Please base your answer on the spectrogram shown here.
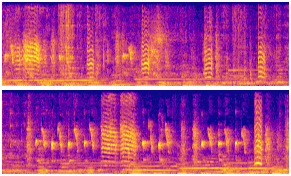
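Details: A captive-bred normal grey zebra finch chick of pied parents begs for food in quick bursts of high, raspy, harmonic chirps, with fluttering wings and soft background music throughout.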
